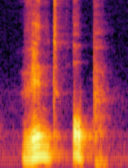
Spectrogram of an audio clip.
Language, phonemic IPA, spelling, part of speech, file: Dutch, /ˈwɪnt ˈɔp/, windt op, verb, Nl-windt op.ogg
- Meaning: inflection of opwinden: 1. second/third-person singular present indicative 2. plural imperative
